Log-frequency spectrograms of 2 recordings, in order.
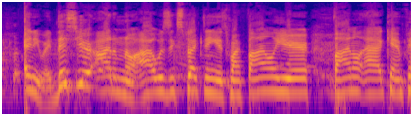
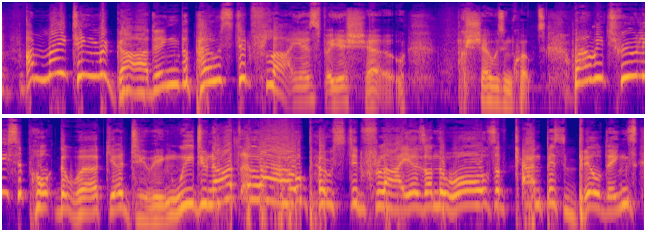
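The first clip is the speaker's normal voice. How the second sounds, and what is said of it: Put-on British accent. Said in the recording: “Let's just hear like a British accent.”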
